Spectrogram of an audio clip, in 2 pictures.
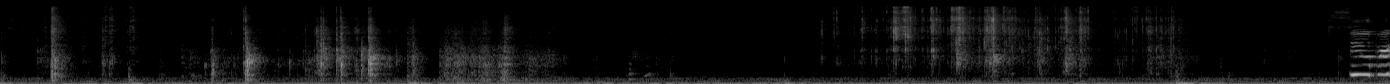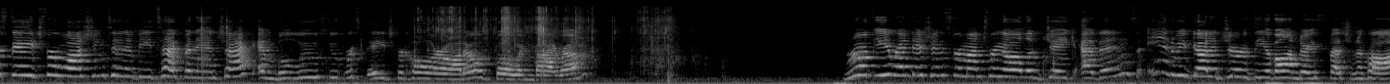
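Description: Plastic card packs rustle and crinkle as hands sort through them.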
